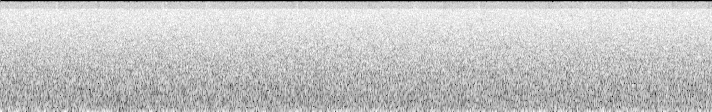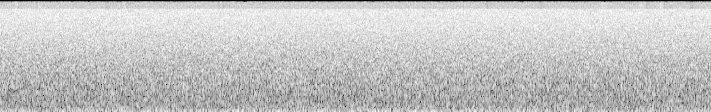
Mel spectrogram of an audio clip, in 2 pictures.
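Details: Simulated pink noise for tinnitus sound matching and frequency testing: a continuous soft, even static hiss, for comparing with ringing, buzzing or persistent background tinnitus.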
